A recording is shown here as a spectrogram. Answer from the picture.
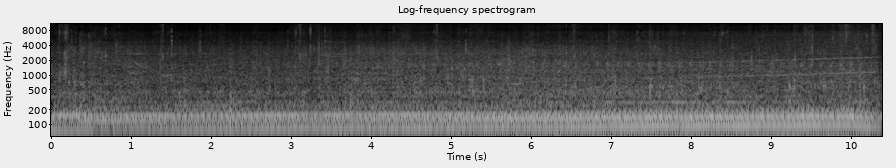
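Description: Toyota Land Cruiser engine droning steadily while under way, with a faint whine that rises slowly in pitch over the second half.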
